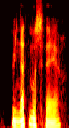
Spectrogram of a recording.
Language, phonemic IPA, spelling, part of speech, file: French, /at.mɔs.fɛʁ/, atmosphère, noun, Fr-atmosphère.ogg
- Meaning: atmosphere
